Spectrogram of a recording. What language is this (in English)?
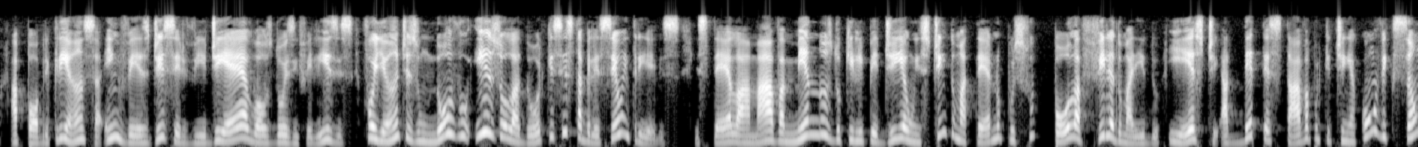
Portuguese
